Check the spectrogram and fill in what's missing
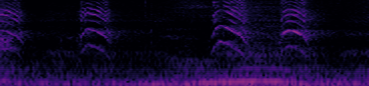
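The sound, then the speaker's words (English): A parakeet gives four harsh, arching screeches at a steady pace, shrill and fairly loud, while a low droning tone swells briefly underneath the later calls. “Parakeet.”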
